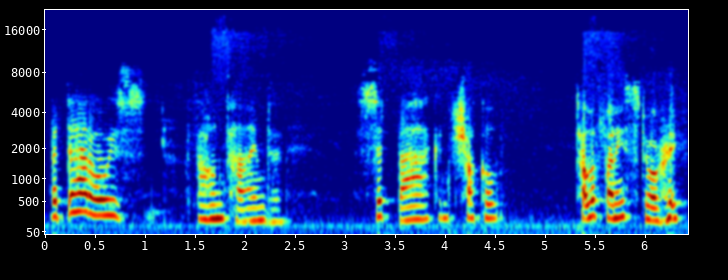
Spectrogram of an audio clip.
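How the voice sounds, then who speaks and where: Slow, anguished woman in old radio drama. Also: fairly high pitch. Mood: wistful. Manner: halting, breathy lapses into whisper, melodramatic. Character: distraught, guilt-ridden suicidal woman, fragile and dazed. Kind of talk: old-time radio mystery acting. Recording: dull lo-fi old radio recording, music behind.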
